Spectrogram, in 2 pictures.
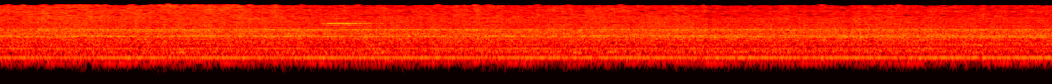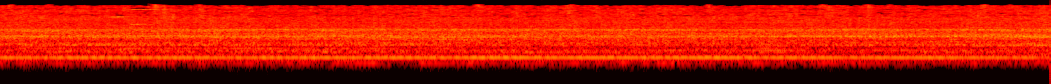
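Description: Belt-driven rotary oil press (marachekku) running steadily as its turning pestle crushes groundnuts: a steady machine hum with one strong low tone.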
